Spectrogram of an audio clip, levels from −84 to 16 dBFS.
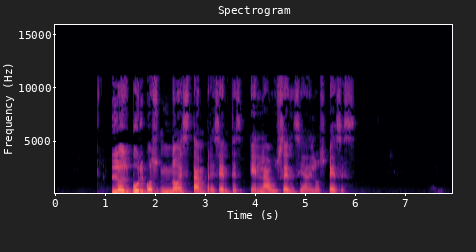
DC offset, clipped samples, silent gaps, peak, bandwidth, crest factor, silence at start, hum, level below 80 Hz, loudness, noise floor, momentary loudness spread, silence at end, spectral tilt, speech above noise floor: under 0.1%; under 0.1%; none; -2 dBFS; 11.5 kHz; 18 dB; 1.15 s; none; -62 dBFS; -18 LUFS; -76 dBFS; 16 LU; 2 s; -5 dB/octave; 58 dB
